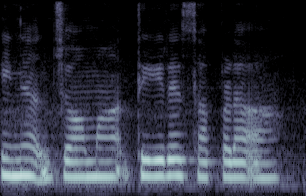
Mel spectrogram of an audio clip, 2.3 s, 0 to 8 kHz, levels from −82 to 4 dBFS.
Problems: constant background noise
